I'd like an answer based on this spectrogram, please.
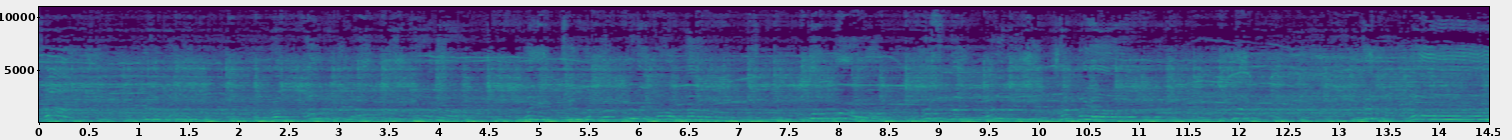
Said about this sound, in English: And this crowd on their feet, ladies and gentlemen, this is personal. Between these two.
